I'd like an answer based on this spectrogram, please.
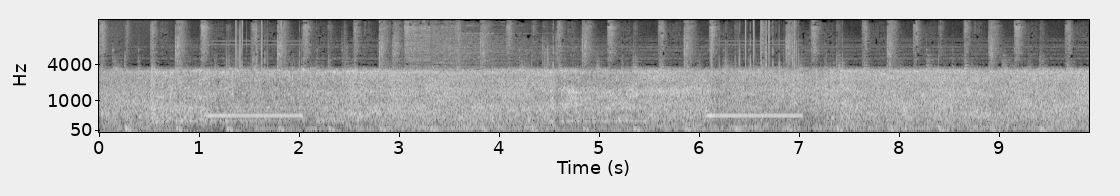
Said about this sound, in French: Avec ce bruit de ventilation qui nous fait, le, qui nous fait du bien. Le bruit de voiture.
